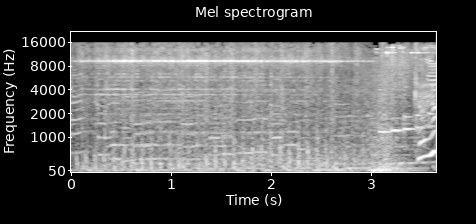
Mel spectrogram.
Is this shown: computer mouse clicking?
no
